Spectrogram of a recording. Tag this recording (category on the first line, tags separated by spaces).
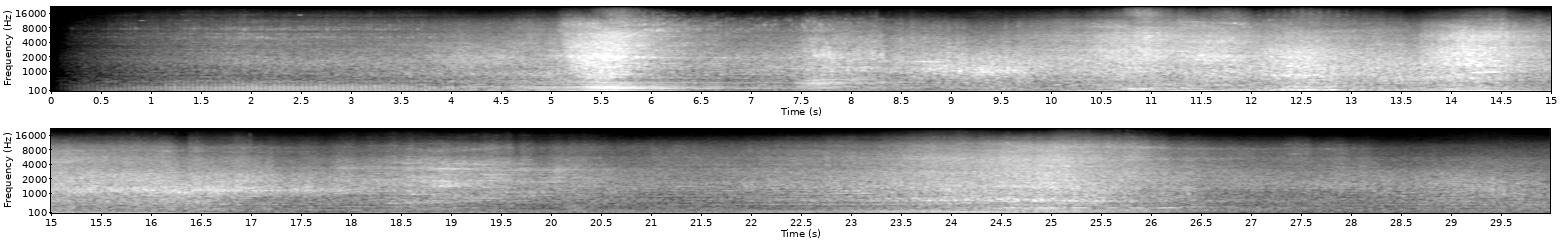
Soundscapes > Urban
ambience atmosphere Balayan birds car cars engine engines field-recording highway honking horn jeepney motorcycle motorcycles people Philippines police-siren road soundscape suburban traffic trucks vehicles voices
